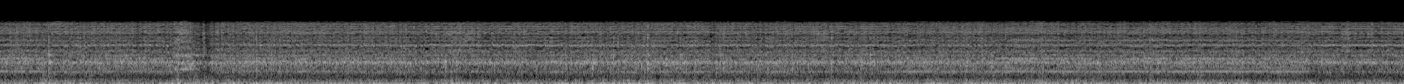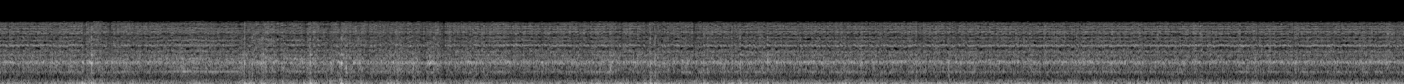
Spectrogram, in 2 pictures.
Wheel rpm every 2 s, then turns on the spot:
160, 170, 160, 160, 160, 160, 160, 160, 160, 160, 160, 150, 160, 150.
none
